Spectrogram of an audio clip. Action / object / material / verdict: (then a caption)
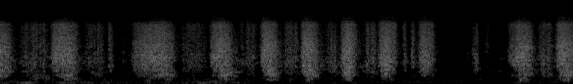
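scrape / wool woven rug scrubbed with a stiff brush / wool / none. A long-handled push brush scrubs a foamy red woven wool Persian rug in repeated strokes. Each stroke is a bright, bristly swish with most energy high up and almost nothing in the low end. Short pauses separate the strokes.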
